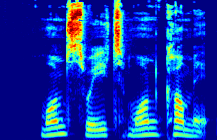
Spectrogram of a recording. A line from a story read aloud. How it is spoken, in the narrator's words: said sharply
